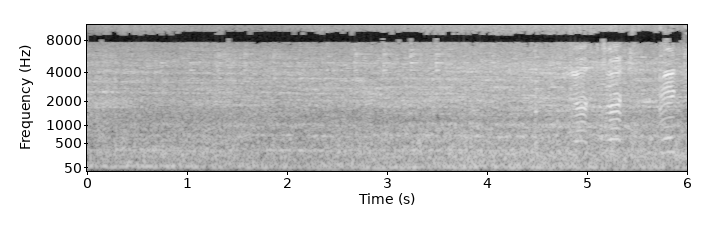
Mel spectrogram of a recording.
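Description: Freight cars of a long CSX freight train rolling past close by, a steady loud rumble of steel wheels on the rails.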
